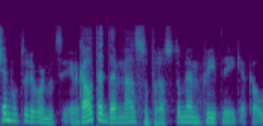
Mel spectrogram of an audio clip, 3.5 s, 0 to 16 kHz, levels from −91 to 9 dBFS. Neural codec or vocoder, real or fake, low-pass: codec, 16 kHz, 0.5 kbps, X-Codec, HuBERT features, trained on LibriSpeech; fake; 7.2 kHz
